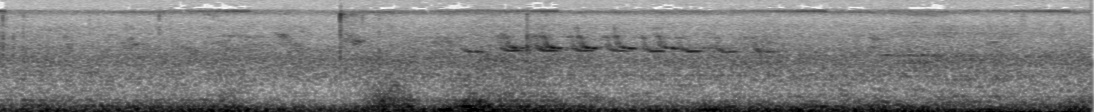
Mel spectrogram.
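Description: Open-air ambience with a steady low rumble, and a bird giving a quick run of about eight short, even notes about halfway through.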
